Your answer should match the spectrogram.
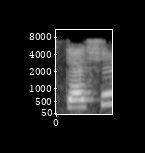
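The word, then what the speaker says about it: cache: क्या मतलब है इसका, कैश मेमोरी, इसको प्रोनाउंस किया जाता है कैश मेमोरी के साथ।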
